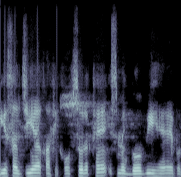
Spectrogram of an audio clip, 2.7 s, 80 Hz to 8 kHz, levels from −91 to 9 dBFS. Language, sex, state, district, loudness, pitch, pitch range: Hindi, male, Uttar Pradesh, Jyotiba Phule Nagar, -17 LUFS, 135 Hz, 130-140 Hz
